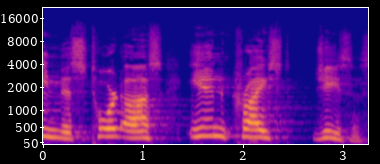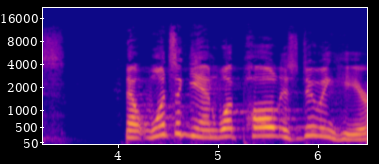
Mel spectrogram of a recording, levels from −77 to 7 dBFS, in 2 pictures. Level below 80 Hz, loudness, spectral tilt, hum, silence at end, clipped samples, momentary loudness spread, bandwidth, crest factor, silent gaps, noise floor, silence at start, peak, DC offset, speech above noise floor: -60 dBFS; -18 LUFS; -5 dB/octave; none; 0 s; under 0.1%; 17 LU; 13 kHz; 16 dB; none; -71 dBFS; 0 s; -2 dBFS; under 0.1%; 53 dB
